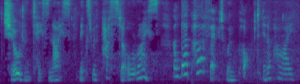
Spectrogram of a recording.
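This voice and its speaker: A woman's voice: fairly low pitch, big pitch swings, slow pace, gravelly, slight background noise, exaggerated voice, rough recording. A woman voicing a grumpy old male giant, greedy and menacing, chanting in rhyme for a children's storybook. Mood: menacing, gloating.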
